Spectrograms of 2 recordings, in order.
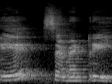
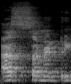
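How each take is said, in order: First: The word begins with a long 'ay' vowel. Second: The word begins with a short 'uh' vowel. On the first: The speaker calls it right. "ए माने absent" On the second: The speaker calls it wrong. "मगर Hindi medium वाले असिमेट्री कहते हैं"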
